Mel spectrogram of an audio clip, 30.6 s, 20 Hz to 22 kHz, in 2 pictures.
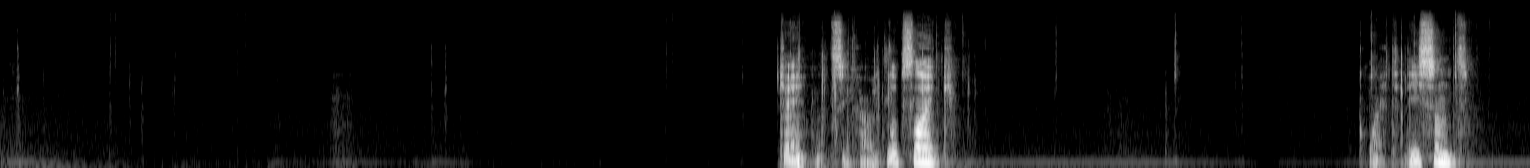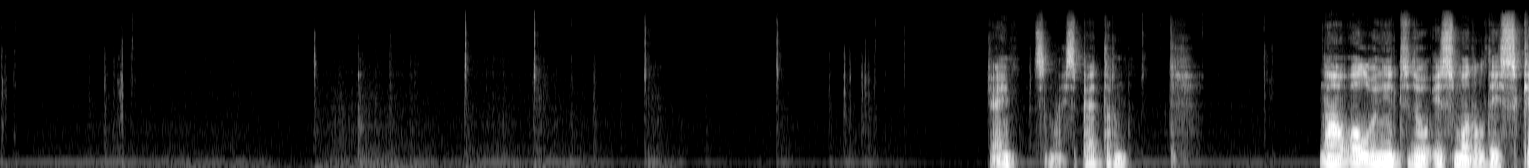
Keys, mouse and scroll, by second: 1.6 ctrl+r, 7.1 middle click, 7.6 scroll down 2, 8.8 alt+z, 9.3 middle click, 9.7 Tab, 10.0 scroll down 2, 10.6-11.7 middle drag, 12.0-12.4 scroll up 2, 12.4-13.7 middle drag, 14.1-14.6 shift+middle drag, 15.3 KP_7, 16.5 Tab, 17.4-18.4 scroll up 4, 19.0 scroll down 2, 19.9 middle click, 21.7-23.1 middle drag, 23.6-24.1 scroll down 3, 23.9 Tab, 24.3-26.7 middle drag, 27.0-27.3 middle drag, 27.9 KP_7, 28.9-30.1 scroll up 3, 30.3 scroll down 2.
